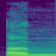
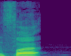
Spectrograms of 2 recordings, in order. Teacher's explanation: Kalau yang atas amma lebih panjang, lebih lama, sedangkan yang ikhfa fa lebih sedikit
